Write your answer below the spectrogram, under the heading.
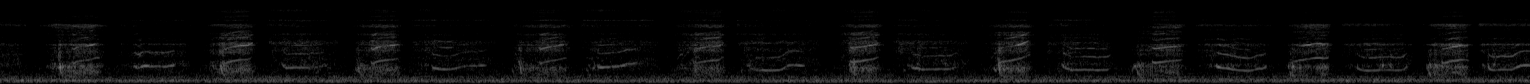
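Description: Harsh, high-pitched noisy breaths about 40 a minute: inspiratory stridor of croup, signalling upper airway narrowing.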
